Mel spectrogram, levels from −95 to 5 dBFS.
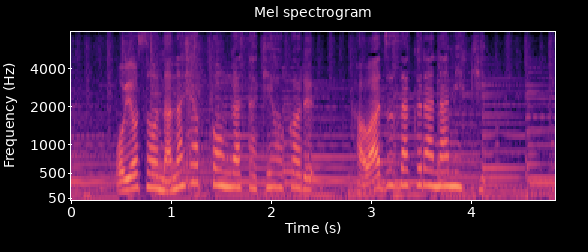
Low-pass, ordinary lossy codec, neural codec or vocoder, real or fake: none; none; none; real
